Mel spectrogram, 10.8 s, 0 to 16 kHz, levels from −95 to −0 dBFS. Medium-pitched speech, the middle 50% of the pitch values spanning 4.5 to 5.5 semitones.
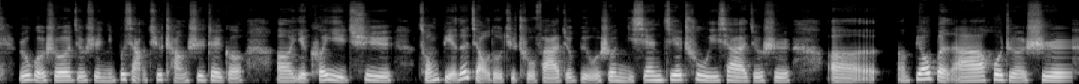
No: medium, 175 Hz; average, 3.4 semitones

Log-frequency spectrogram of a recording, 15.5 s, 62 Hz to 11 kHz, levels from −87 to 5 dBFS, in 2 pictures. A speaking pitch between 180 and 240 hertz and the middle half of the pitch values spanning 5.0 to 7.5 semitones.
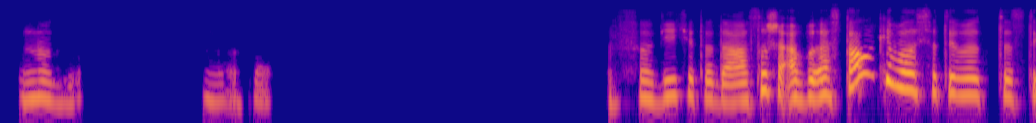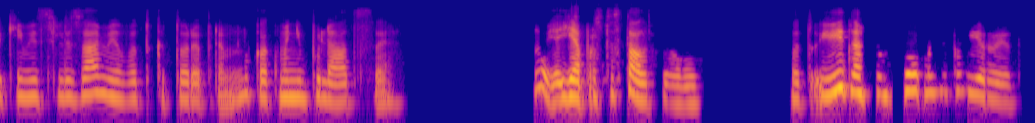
No: high, 190 Hz; average, 3.5 semitones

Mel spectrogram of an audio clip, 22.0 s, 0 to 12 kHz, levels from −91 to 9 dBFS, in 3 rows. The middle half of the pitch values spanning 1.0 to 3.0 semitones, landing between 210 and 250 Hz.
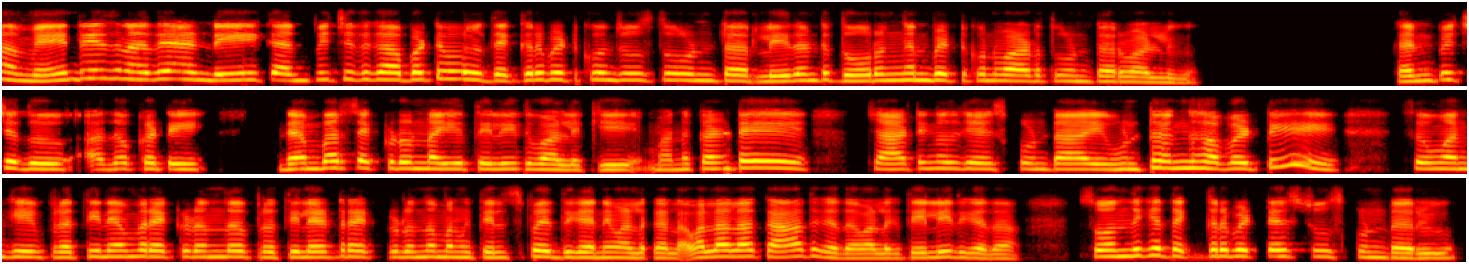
Yes: narrow, 2.6 semitones; high, 235 Hz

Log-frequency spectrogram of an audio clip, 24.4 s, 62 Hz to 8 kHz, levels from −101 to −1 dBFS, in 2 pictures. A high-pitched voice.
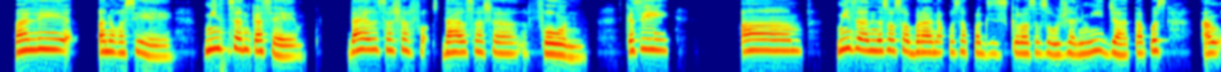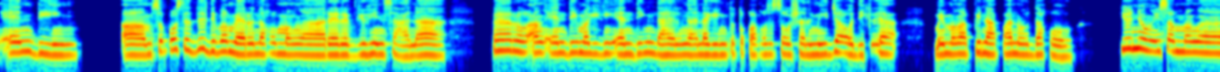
Yes: high, 230 Hz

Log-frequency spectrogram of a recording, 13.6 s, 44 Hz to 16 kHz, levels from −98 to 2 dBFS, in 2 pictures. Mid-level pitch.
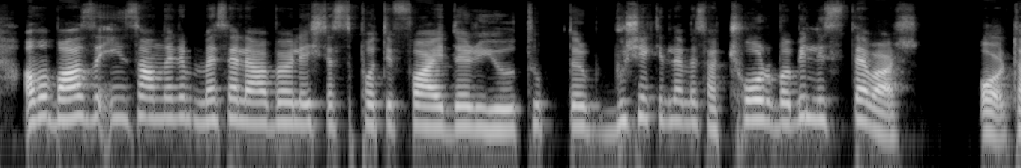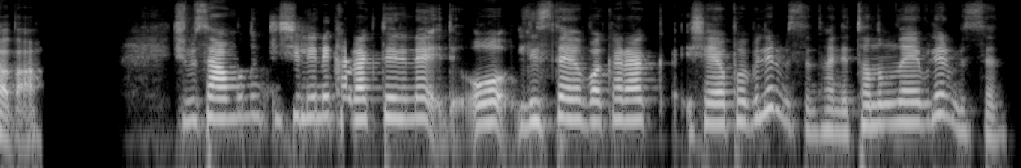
No: high, 230 Hz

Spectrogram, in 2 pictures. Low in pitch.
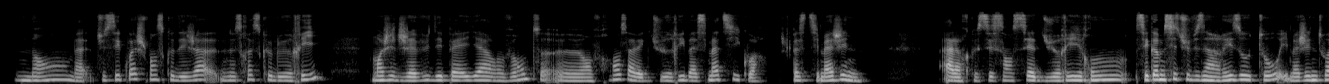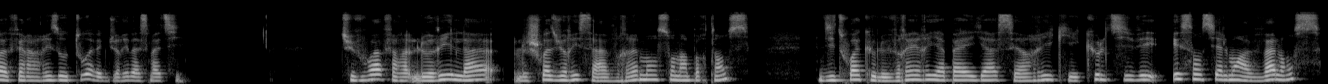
No: high, 195 Hz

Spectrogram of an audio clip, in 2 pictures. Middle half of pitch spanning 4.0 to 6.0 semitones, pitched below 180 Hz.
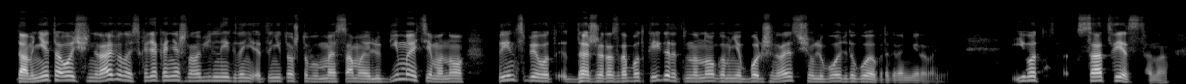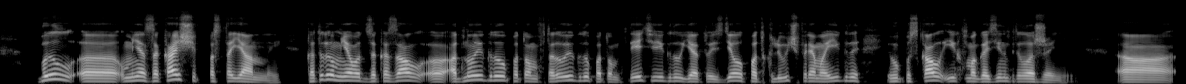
Yes: average, 4.6 semitones; medium, 150 Hz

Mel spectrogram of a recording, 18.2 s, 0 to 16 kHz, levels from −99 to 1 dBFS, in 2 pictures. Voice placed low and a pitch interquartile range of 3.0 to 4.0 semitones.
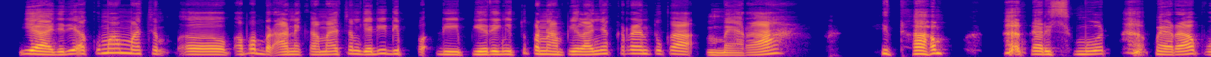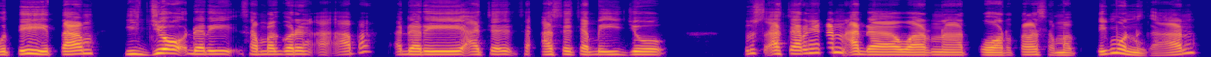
No: high, 190 Hz; average, 3.4 semitones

